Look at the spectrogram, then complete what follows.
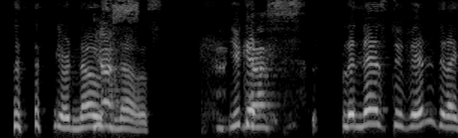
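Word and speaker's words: Le Nez du Vin: You get Lenz Duin.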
